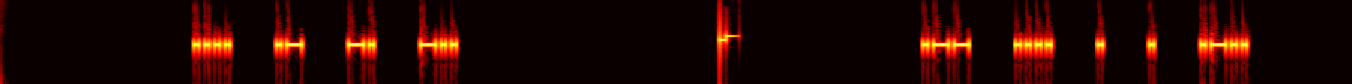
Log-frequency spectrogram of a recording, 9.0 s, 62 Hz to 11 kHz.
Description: Morse code, heard as a keyed tone, about 36 wpm, spaced as for 20 wpm, 700 Hz. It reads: HAND WHEEL
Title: 3x Character Spacing - Top 500 Words - 35wpm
